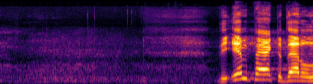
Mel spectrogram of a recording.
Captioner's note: laughter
